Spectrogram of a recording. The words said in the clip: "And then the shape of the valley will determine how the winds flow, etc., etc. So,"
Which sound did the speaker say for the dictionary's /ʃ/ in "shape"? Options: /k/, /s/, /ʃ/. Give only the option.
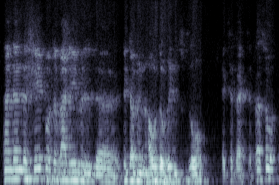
/ʃ/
